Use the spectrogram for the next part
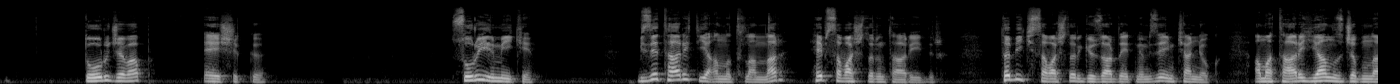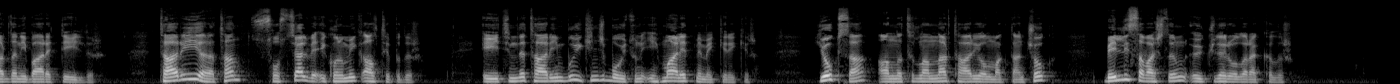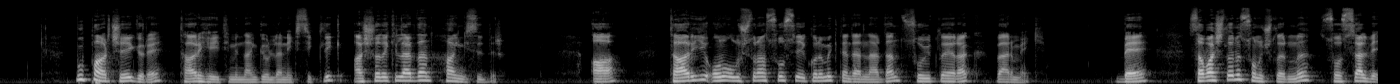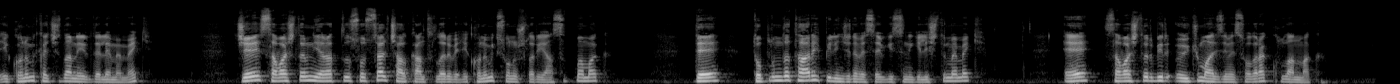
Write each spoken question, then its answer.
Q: Bu parçaya göre tarih eğitiminden görülen eksiklik aşağıdakilerden hangisidir?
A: Doğru cevap A şıkkı.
